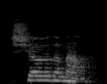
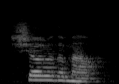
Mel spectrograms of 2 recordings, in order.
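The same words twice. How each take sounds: No difference in how they are said.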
